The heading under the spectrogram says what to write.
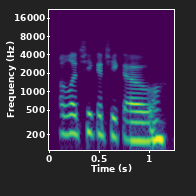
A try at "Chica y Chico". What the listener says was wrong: You don't pronounce the Y? So it's like an E. Like, eh. Like the Italians go, eh.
